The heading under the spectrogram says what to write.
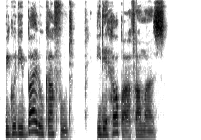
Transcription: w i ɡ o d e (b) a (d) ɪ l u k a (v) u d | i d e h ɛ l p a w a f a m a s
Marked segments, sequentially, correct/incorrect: correct, incorrect: none, incorrect: f

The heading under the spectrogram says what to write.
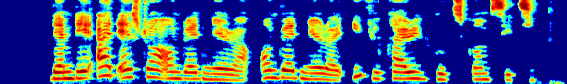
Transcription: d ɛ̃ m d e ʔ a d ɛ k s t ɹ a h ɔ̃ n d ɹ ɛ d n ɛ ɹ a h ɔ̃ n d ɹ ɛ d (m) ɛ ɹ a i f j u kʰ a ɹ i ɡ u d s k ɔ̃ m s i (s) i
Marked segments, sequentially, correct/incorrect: incorrect: n, incorrect: t

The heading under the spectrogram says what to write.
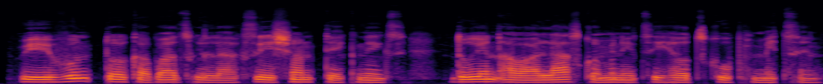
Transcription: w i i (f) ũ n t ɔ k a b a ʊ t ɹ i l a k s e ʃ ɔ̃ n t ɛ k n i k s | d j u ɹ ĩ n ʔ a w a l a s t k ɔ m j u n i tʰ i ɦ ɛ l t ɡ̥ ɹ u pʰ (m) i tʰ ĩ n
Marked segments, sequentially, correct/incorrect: incorrect: v, correct

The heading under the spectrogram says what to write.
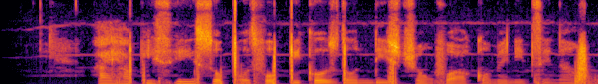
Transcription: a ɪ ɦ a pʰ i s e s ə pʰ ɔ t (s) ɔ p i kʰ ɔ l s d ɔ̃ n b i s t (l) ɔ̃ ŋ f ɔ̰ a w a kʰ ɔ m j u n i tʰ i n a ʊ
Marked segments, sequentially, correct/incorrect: incorrect: f, incorrect: ɹ

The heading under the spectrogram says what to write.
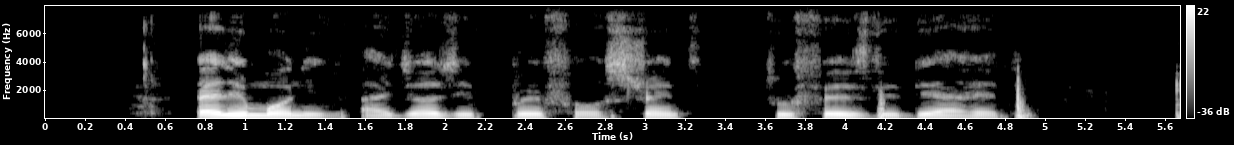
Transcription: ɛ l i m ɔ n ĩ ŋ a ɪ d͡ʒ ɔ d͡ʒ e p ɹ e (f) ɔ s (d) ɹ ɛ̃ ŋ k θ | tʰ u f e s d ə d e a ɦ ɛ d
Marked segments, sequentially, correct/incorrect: correct, incorrect: t

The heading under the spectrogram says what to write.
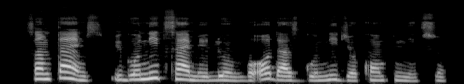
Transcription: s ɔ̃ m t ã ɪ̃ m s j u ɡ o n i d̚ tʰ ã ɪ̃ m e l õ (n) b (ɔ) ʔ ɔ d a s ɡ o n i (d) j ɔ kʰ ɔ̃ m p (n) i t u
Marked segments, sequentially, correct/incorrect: correct, correct, correct, correct

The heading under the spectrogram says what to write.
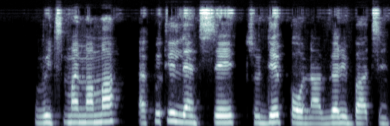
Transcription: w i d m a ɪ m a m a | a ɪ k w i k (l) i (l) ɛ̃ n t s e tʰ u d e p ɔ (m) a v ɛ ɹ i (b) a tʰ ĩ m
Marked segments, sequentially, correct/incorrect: correct, correct, incorrect: n, correct

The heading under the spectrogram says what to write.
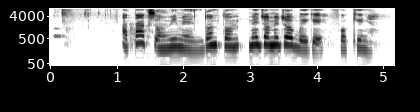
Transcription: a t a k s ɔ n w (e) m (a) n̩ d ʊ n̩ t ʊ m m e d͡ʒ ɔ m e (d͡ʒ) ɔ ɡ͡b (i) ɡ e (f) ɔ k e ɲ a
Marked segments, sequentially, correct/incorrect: incorrect: i, incorrect: e, correct, incorrect: e, correct

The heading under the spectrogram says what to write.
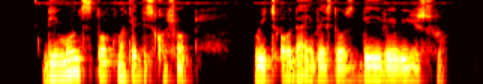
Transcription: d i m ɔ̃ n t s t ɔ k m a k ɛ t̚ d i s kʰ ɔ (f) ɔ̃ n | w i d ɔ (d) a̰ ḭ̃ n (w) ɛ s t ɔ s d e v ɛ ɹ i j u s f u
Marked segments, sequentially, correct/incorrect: incorrect: ʃ, correct, incorrect: v

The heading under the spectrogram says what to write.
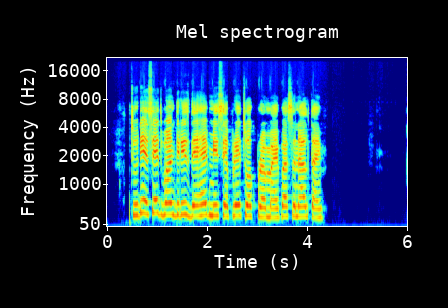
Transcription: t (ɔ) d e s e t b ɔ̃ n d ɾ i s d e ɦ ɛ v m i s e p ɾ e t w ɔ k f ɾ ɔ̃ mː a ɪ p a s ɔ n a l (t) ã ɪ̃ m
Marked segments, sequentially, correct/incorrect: incorrect: u, correct

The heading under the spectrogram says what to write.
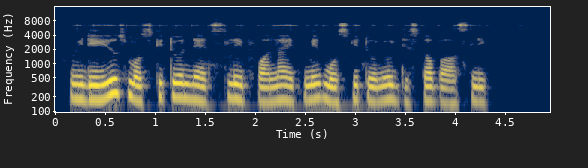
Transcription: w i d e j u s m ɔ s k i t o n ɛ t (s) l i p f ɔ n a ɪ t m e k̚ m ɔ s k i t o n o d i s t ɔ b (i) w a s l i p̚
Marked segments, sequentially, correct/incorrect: correct, incorrect: a

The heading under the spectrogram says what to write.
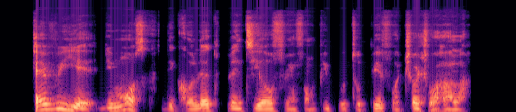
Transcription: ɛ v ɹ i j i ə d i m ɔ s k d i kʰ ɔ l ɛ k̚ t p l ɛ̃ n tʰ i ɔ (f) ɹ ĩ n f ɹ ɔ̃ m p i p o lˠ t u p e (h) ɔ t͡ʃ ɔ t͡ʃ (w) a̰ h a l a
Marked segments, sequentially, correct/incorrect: correct, incorrect: f, correct

